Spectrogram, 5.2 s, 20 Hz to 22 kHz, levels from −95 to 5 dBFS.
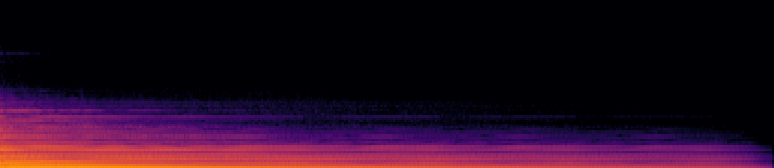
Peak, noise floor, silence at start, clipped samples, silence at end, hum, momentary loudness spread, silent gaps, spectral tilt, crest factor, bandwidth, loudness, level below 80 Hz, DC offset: -10 dBFS; -50 dBFS; 0 s; under 0.1%; 0.2 s; none; 24 LU; none; -7 dB/octave; 18 dB; 8 kHz; -27 LUFS; -60 dBFS; under 0.1%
